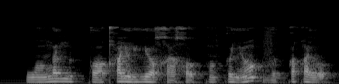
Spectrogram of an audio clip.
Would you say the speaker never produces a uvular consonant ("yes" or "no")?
no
